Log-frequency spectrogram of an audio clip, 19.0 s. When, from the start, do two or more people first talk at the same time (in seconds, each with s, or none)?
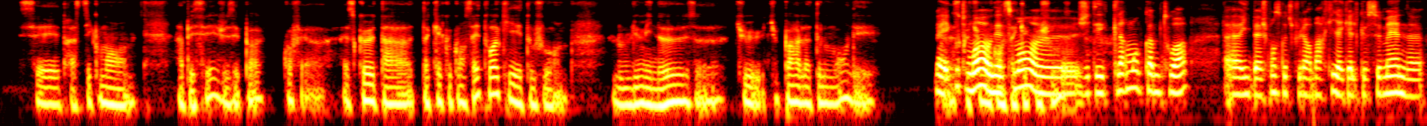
12.6 s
